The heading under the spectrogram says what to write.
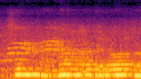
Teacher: Mim dan nun yang bertasdid itu dibaca gunnah ya.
